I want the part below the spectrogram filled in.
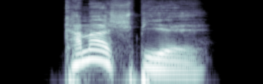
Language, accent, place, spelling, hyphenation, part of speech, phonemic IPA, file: German, Germany, Berlin, Kammerspiel, Kam‧mer‧spiel, noun, /ˈkamɐˌʃpiːl/, De-Kammerspiel.ogg
- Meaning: 1. intimate play 2. chamber play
